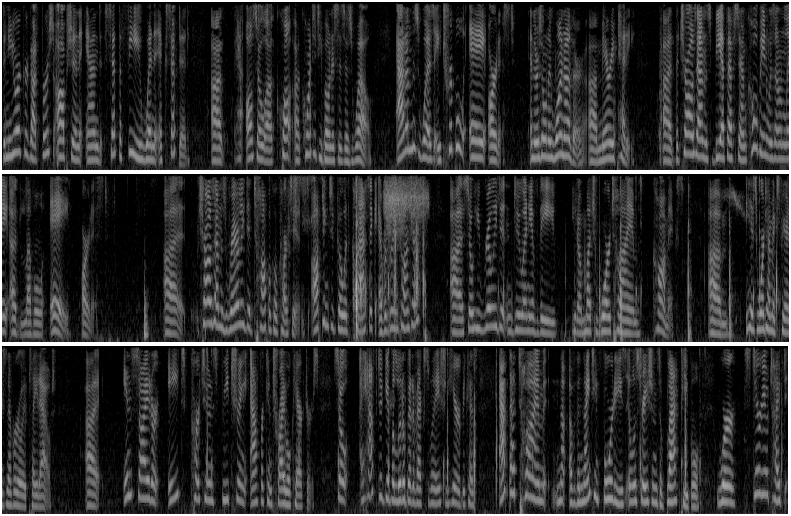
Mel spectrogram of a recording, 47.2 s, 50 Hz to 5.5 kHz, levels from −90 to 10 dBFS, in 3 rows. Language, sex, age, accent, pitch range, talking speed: English, female, 40-59, American, 210-275 Hz, 145 wpm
